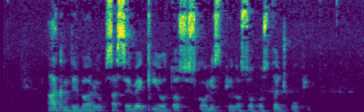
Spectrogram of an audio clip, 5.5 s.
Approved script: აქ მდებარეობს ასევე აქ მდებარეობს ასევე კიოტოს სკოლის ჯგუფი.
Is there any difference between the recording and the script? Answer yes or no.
yes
